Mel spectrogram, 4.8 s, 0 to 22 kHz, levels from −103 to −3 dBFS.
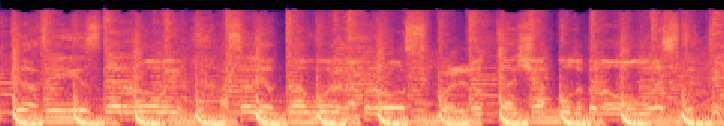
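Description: No technical faults can be heard anywhere in this audio. Nothing in the recording calls for a fix.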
